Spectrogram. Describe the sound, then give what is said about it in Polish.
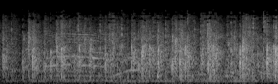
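Studio audience applause welcomes a guest on a Polish radio program: a brisk, dense patter of many hands clapping, fairly loud and sustained with small surges and dips. “To miło nam cię powitać i oklaski dla ciebie.”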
